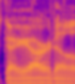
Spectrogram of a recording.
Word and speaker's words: Gallardo: it as well but in the Spanish context of what the name is for gardo you would say it as gardo like a like a y instead of the dou L right uh but what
